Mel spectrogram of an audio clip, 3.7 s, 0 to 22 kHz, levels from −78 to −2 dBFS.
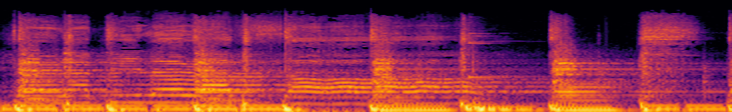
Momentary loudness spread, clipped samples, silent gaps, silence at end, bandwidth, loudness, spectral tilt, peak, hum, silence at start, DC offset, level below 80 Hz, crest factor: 4 LU; under 0.1%; none; 0 s; 14.5 kHz; -15 LUFS; -4 dB/octave; 0 dBFS; none; 0 s; under 0.1%; -18 dBFS; 14 dB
